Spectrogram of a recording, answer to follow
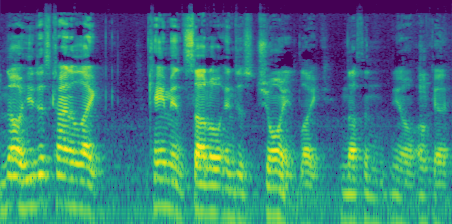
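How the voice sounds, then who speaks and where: A man with an American accent, medium pitch, lively intonation and a moderate pace, amid audible room echo. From Long Island, New York. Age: 20s. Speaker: bodybuilding athlete. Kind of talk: casual Q&A interview.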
